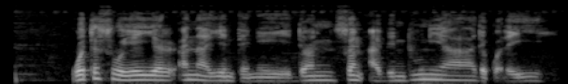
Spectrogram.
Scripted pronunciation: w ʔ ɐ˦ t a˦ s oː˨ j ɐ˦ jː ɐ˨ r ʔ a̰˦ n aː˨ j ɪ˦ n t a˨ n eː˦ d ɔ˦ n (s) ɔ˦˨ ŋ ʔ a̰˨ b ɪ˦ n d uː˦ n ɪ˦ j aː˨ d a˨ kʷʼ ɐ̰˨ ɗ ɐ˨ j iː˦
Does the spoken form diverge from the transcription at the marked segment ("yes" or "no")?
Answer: no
